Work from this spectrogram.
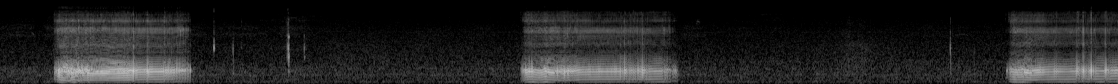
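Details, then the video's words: A small Cavalier King Charles Spaniel snores loudly in long, rasping, harmonic-rich breaths about every four seconds, keeping a corgi beside it awake. "Dog Snoring! King Charles Cavalier Spaniel wakes up Corgi!"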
